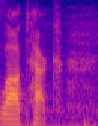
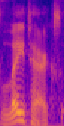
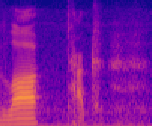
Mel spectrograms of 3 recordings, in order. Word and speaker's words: LaTeX: but this actually pronounced la tack because la is actually in the English alphabet but it's tau epsilon Chi in the Greek alphabet so that's why it's not pronounced as latex it is actually la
